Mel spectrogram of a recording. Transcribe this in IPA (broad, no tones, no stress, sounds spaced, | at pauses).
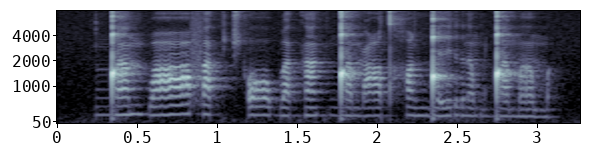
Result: ŋ͡ǃ ã m b ɑː f a k t͡ʃʼ ɔː b a k ã k ŋ͡ǃ a m ʕ ə˞ tˤ χ i ŋ͡ǃ e r ɐ̃ m ŋ͡ǃ a m ɐ̃ m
